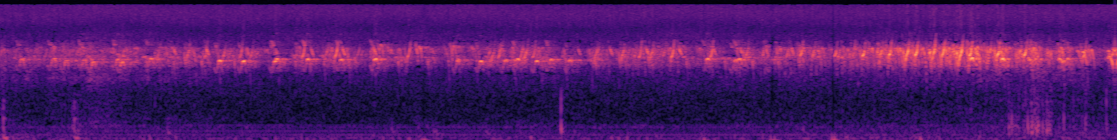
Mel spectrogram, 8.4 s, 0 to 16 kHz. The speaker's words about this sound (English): Big flock, about 20 birds there, back to the troopers.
